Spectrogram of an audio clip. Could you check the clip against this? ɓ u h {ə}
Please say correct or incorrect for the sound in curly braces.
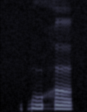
correct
